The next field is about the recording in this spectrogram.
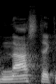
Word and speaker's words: Gnostic: And the word Gnostic is spelled G-N-O-S-T-I-C, Gnostic. And we're going to see how many of y'all are as old as I am, because the G is silent, right?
